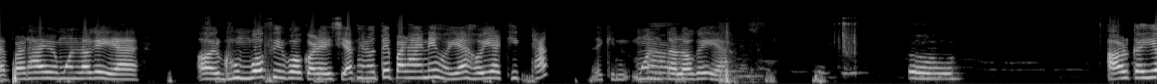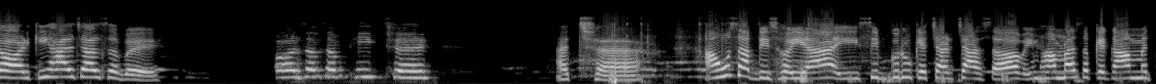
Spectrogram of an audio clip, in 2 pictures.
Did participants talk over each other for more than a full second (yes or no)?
no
